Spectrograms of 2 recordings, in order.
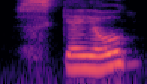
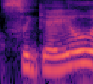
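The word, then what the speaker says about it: Sgaeyl: Apparently that is how you pronounce that, not Segale, as I don't know why I went with that. I think it's probably because of Welsh pronunciation, but it's pronounced Scale.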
